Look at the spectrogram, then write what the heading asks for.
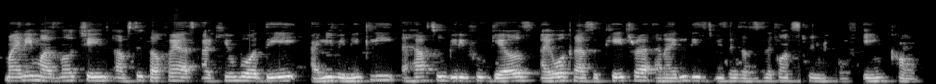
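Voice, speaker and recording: A woman with a fairly low voice, muffled as if over a weak internet call, greeting listeners as a podcast co-host. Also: fairly even intonation, fairly quick, hardly any pauses. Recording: dull, lo-fi audio.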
